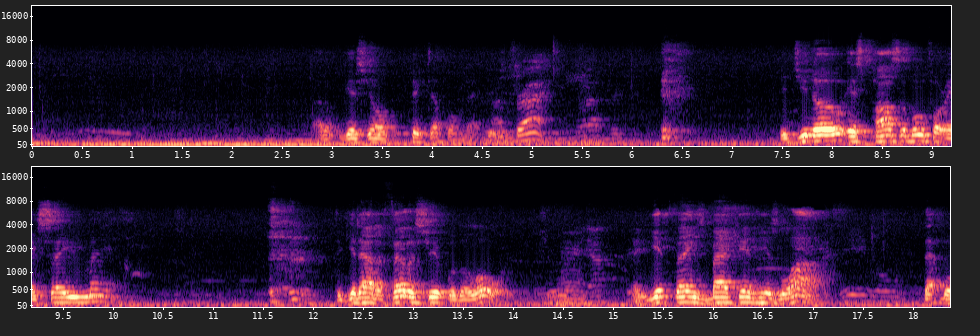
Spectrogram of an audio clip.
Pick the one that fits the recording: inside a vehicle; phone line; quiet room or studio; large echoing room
large echoing room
